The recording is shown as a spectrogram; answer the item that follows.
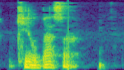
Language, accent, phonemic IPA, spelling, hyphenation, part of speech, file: English, Southern England, /kiːlˈbasə/, kielbasa, kiel‧ba‧sa, noun, LL-Q1860 (eng)-kielbasa.wav
- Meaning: 1. A spicy, smoked sausage of a particular kind from Eastern Europe 2. Penis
